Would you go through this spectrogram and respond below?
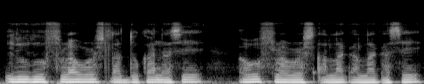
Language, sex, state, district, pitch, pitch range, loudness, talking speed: Nagamese, male, Nagaland, Dimapur, 110 Hz, 105-115 Hz, -15 LUFS, 155 wpm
